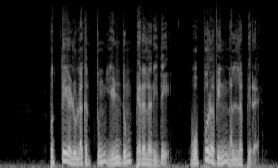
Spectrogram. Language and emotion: Tamil, neutral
